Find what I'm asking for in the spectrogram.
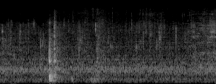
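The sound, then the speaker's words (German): Flour tipped into a wet, sludgy mixture makes a single soft splat early on, followed by faint, scattered mixing noises. “Mal ein bisschen Mehl rein. Flatsch!”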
